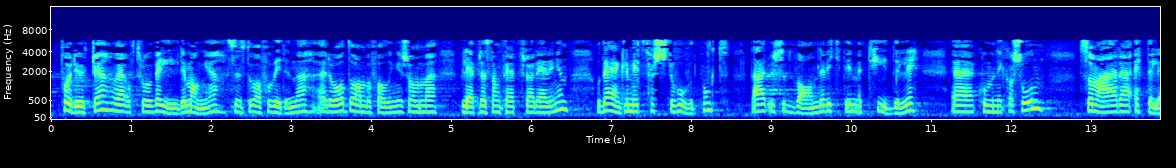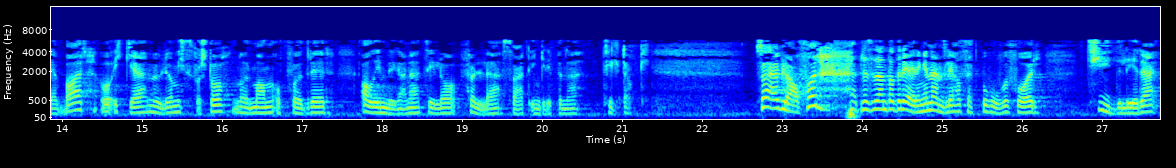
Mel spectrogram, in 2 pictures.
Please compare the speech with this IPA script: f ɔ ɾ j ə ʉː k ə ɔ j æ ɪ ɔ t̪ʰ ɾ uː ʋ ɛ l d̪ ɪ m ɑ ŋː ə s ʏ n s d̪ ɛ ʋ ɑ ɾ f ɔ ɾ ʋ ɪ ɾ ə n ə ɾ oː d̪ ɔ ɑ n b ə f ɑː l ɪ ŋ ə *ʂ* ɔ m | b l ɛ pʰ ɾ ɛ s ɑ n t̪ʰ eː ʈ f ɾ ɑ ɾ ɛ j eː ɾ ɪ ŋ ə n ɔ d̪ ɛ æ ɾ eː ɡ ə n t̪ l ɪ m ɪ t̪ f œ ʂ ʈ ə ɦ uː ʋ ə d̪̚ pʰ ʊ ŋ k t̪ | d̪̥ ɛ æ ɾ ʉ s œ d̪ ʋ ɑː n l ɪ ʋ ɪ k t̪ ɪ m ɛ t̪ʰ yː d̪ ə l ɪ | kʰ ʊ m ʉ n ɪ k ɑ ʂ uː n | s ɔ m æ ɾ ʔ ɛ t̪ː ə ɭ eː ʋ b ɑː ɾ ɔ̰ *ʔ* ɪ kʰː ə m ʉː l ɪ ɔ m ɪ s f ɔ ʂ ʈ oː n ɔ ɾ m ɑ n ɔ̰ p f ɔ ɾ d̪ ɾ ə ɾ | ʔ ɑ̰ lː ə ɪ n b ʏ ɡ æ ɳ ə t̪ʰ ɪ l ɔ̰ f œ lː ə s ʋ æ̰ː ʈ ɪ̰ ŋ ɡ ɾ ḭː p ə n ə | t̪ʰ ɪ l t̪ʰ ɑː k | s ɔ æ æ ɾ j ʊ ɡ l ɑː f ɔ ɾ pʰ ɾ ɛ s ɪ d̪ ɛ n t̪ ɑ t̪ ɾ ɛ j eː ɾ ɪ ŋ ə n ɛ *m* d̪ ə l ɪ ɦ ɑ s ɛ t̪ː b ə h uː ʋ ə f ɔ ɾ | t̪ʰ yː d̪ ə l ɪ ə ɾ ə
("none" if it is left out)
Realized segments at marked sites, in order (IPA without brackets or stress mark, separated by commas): ʂ, ʔ, n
